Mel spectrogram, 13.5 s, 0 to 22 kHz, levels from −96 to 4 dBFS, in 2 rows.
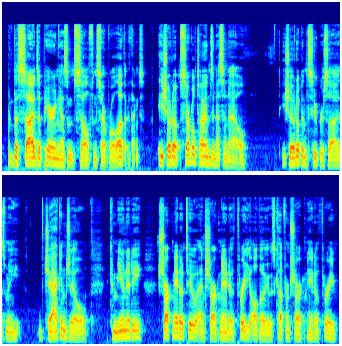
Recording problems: uneven, jittery; strongly; from 1.5 to 13 s

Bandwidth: 13.5 kHz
